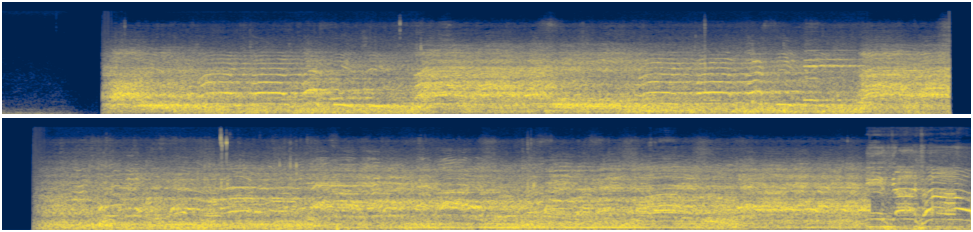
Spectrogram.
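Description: A large crowd chants loudly in rhythm.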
